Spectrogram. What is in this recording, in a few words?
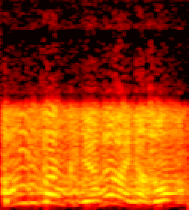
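damaged oil mood med, speech japanese; War Thunder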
